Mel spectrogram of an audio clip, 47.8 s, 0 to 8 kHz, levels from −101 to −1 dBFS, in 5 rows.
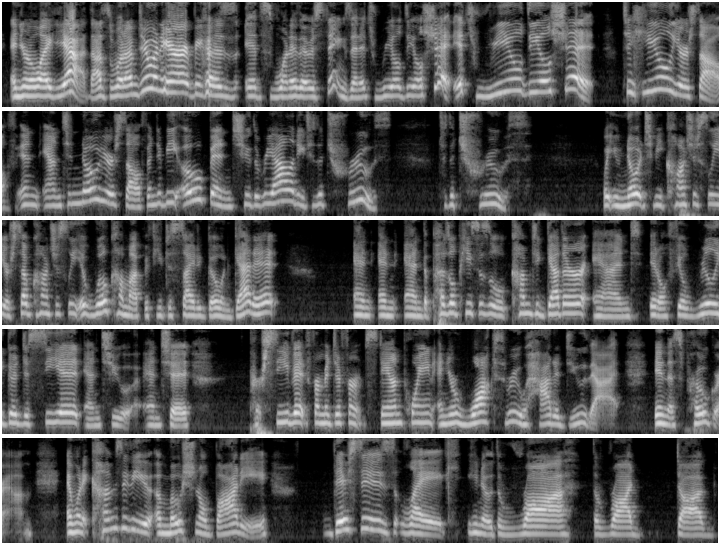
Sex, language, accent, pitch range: female, English, American, 180-240 Hz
